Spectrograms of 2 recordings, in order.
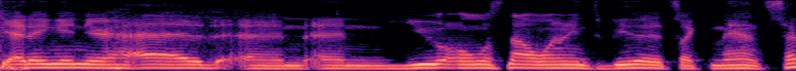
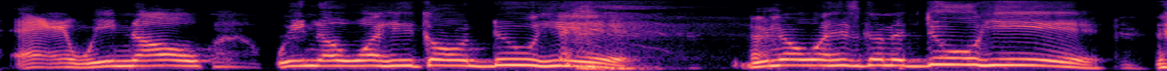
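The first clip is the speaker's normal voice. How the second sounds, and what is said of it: Yelling in an Italian accent. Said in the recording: “with his Italian accent yelling”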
